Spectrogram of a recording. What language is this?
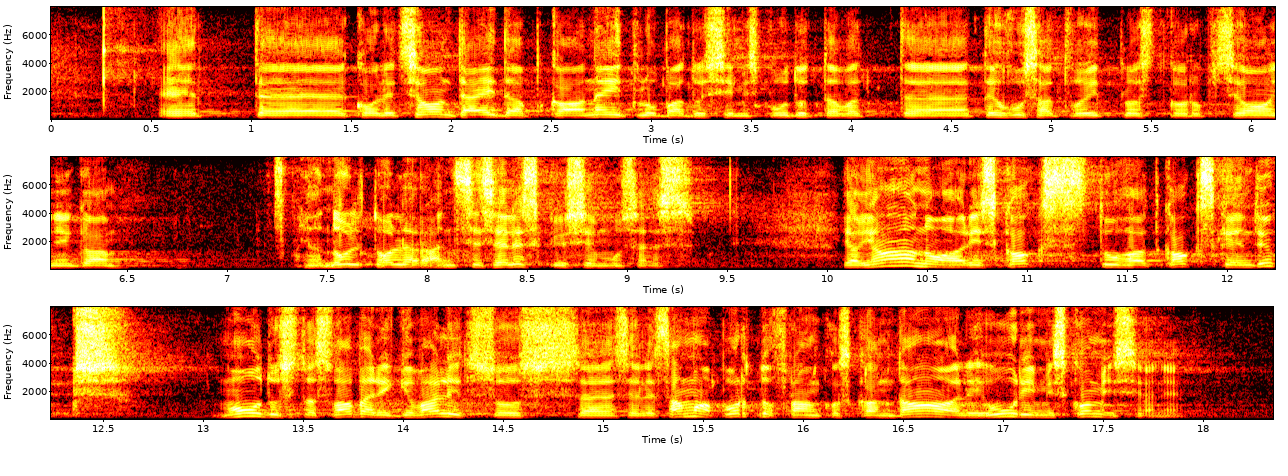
Estonian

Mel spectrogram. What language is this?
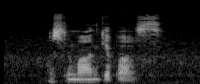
Urdu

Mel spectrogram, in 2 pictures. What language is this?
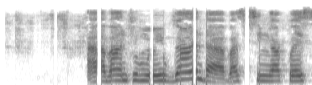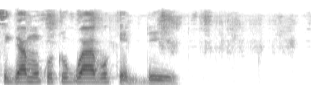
Ganda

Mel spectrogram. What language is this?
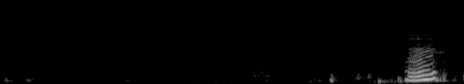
Punjabi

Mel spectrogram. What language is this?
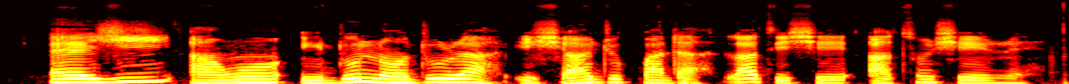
Yoruba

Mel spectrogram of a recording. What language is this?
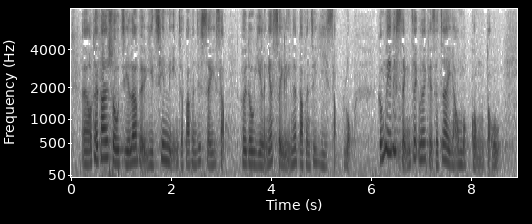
Cantonese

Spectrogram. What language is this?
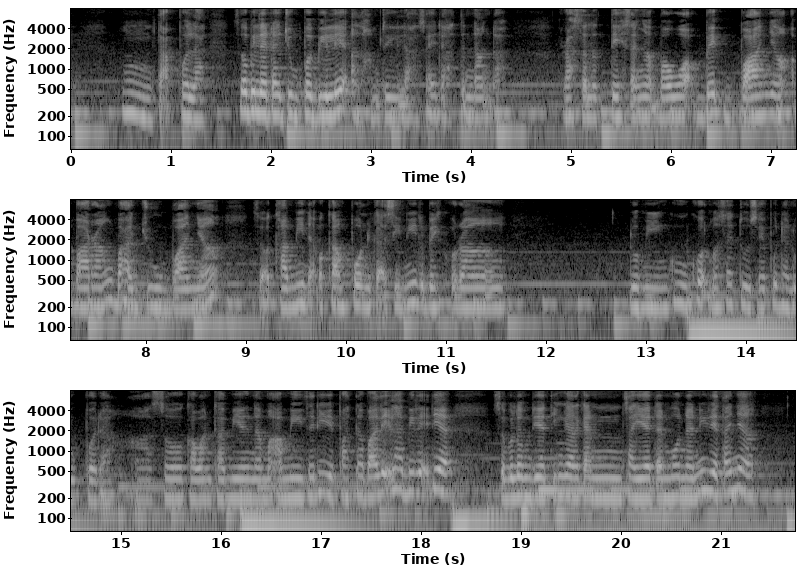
Malay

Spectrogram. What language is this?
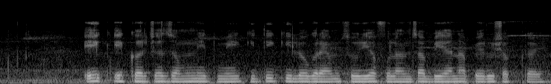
Marathi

